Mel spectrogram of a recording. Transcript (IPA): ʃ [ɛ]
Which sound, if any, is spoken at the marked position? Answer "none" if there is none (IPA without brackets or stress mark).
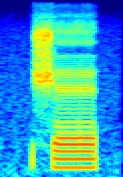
ɛ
